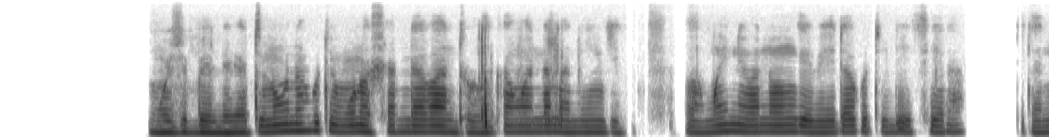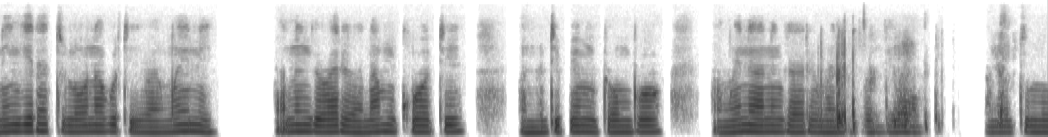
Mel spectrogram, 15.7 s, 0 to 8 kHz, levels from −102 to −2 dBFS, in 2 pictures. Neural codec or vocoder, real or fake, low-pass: none; real; 7.2 kHz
